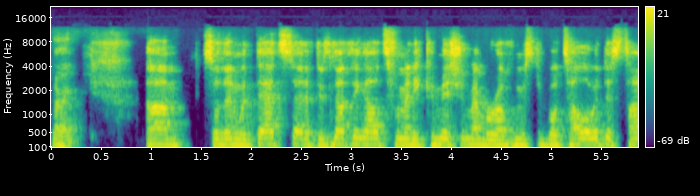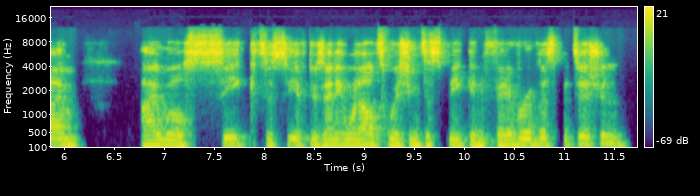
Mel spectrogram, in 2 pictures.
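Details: Adult male speaker; normal speech.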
